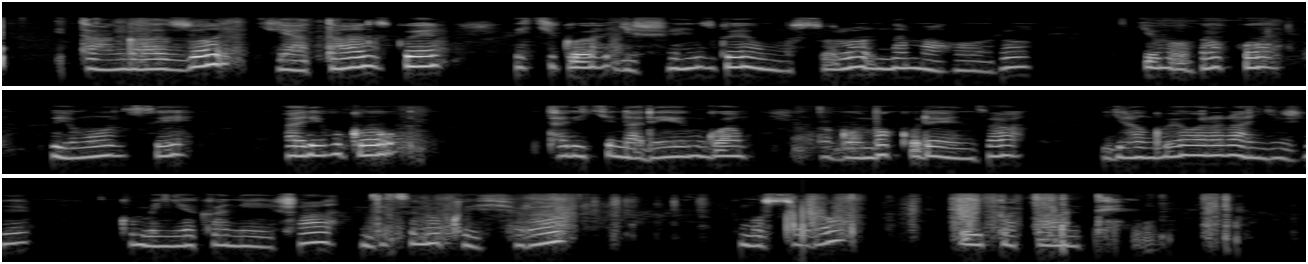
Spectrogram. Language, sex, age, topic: Kinyarwanda, female, 18-24, government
